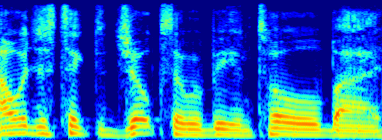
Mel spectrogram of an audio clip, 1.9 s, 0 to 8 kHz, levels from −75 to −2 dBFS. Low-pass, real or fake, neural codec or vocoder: 7.2 kHz; real; none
